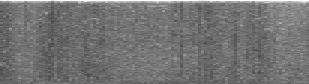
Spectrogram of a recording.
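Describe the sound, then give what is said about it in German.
A large explosion in the port of Beirut in the late afternoon, the stronger blast following a smaller one, roars loudly: a deep booming blast that rolls on as a continuous wall of rumbling noise for a couple of seconds, with no voices. “Zunächst kommt es am späten Nachmittag im Hafen von Beirut zu einer kleineren Explosion. Sekunden später folgt eine deutlich stärkere.”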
